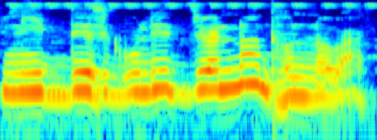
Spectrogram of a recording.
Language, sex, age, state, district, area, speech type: Bengali, female, 30-45, West Bengal, Birbhum, urban, read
